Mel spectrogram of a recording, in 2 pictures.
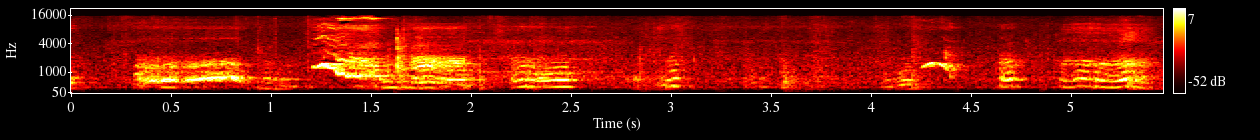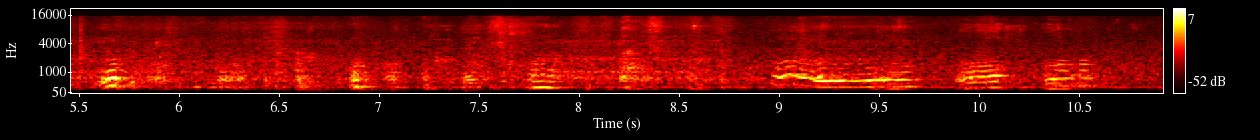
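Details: German Shorthaired Pointer puppies aged 14 days, recorded 24 August 2016 at a gundog kennel; a litter's continuous chorus of short overlapping whimpers and squeaks, loudest near the start, then a steady murmur of small cries.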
